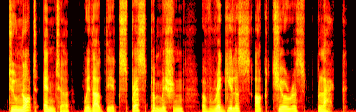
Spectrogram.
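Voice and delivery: plain

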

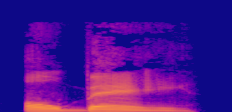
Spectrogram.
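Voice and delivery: loud, commanding, the word held long. Narrator reads Frank ordering a hesitating guard to obey, in a loud, commanding voice. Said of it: "Frank said in a loud, commanding voice".

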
